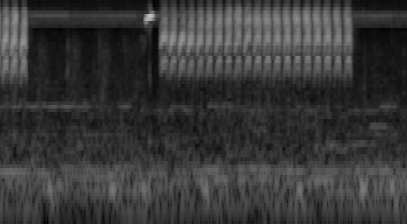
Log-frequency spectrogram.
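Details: A young Great tit in rapid rolling song: three quick notes, a sharp high note, then a fast run of about twenty bright, even notes, over a faint steady high whine.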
